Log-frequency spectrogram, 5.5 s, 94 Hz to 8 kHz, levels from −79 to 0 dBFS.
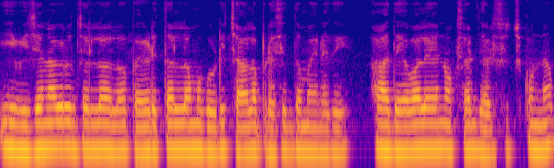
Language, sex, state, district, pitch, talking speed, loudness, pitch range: Telugu, male, Andhra Pradesh, Visakhapatnam, 145 Hz, 130 wpm, -17 LUFS, 140-150 Hz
